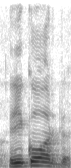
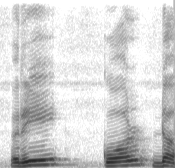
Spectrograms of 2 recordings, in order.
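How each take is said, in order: First: Said in the usual way. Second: record stretched very slowly, syllable by syllable; slow spelled-out reading. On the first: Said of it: "इसे पढ़ेंगे record". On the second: Shown as a demonstration. Teacher sounding out record for a beginner, very slow. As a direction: drag out record so the child hears each part. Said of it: "को के बाद पढ़ना है".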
